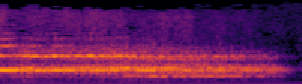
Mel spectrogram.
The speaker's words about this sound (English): The instrument sounds exactly like an elephant trumpeting.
